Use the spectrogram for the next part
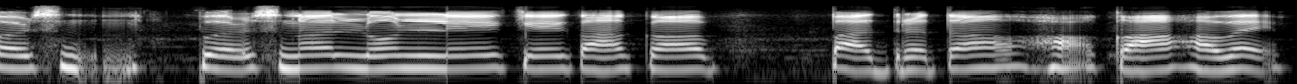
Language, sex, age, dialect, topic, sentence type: Chhattisgarhi, female, 18-24, Central, banking, question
